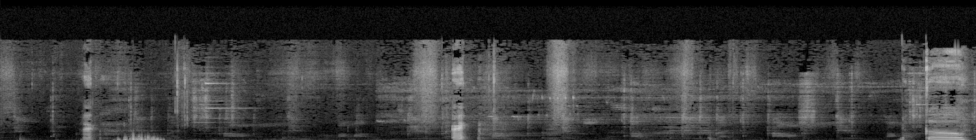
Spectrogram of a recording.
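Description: Short electronic chimes and jingles play from a small tablet speaker.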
